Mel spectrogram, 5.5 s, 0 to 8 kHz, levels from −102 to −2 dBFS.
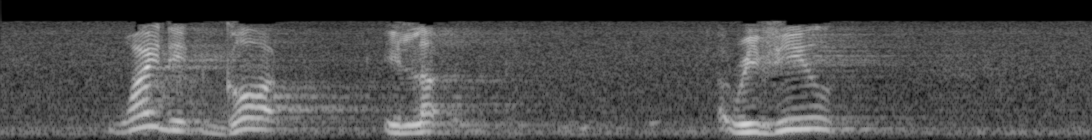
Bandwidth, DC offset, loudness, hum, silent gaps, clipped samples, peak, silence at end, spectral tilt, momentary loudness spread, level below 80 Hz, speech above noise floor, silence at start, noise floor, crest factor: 5.2 kHz; under 0.1%; -27 LUFS; none; none; under 0.1%; -6 dBFS; 0.35 s; -9 dB/octave; 26 LU; -76 dBFS; 24 dB; 0.55 s; -52 dBFS; 24 dB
